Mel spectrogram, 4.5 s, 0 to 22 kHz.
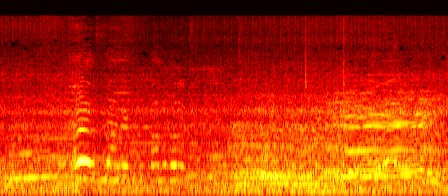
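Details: Sahiwal cattle, fattening bulls and calves at Ambari cattle market in Dinajpur on 18 September 2023. A brief moo rises sharply near the start and then fades under steady crowd chatter and passing engines.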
